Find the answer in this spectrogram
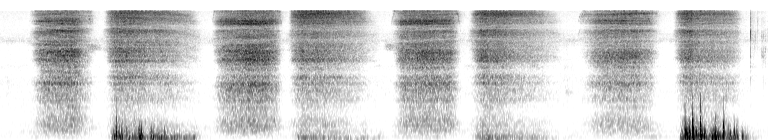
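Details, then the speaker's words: Normal breath sounds picked up by a DIY digital stethoscope (collar microphone plus filter circuit) held on the chest, soft and even with no added sounds; an AI model classifies the lungs as functioning properly. "can see in the model is quite accurately detecting that I'm having a proper not lungs functioning"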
